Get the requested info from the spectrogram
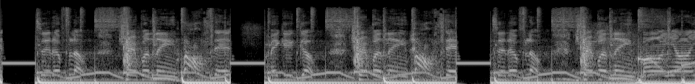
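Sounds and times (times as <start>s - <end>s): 
high censor beep over a swear word: 0.0s - 0.8s, 2.2s - 2.9s
loud bass-heavy dance track: 0.0s - 6.9s.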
